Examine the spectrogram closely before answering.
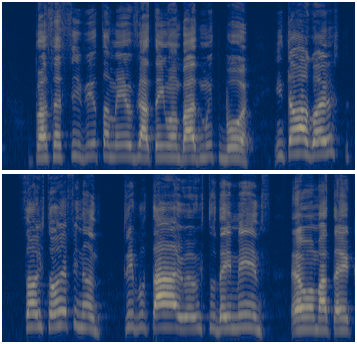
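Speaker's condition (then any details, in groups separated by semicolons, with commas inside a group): Cerebral palsy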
